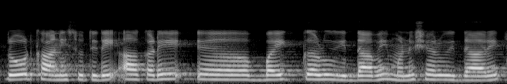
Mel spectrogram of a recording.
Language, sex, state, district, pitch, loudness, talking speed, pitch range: Kannada, female, Karnataka, Koppal, 220 Hz, -15 LUFS, 120 wpm, 210-230 Hz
